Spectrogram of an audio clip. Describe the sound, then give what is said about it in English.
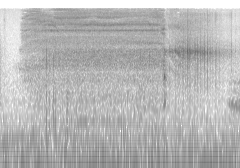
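A fused Clapton vape coil hisses steadily for a few seconds while firing, then stops and gives off a quick run of small crackling pops as it settles, fairly quiet, with no talking. “Have you noticed that all fused Claptons crackle after the fact?”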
